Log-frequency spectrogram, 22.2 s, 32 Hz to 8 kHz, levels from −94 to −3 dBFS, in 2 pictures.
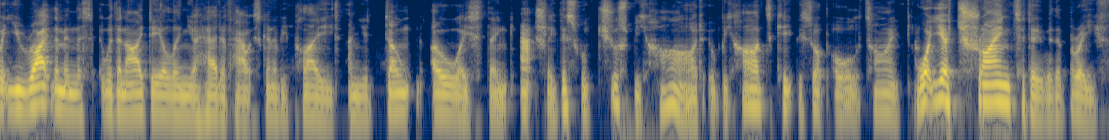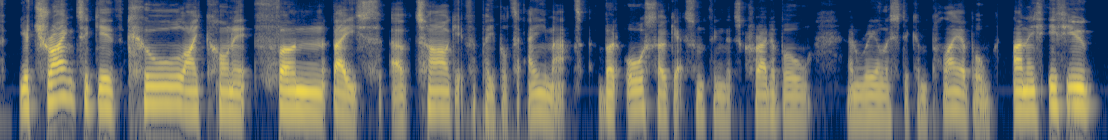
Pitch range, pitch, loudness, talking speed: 90-120 Hz, 100 Hz, -21 LUFS, 210 wpm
